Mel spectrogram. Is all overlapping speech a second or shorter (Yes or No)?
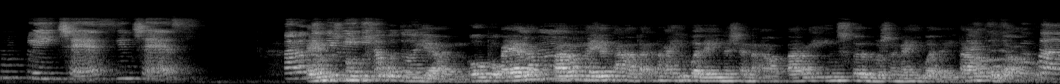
No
